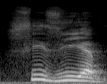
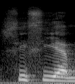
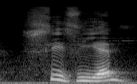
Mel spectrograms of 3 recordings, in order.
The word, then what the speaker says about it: sixième: quatrième, 5, cinquième, 6, sixième। এখানে উচ্চারণটা হয়ে যাবে সিসিএম না, উচ্চারণ করবে সিজিএম।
